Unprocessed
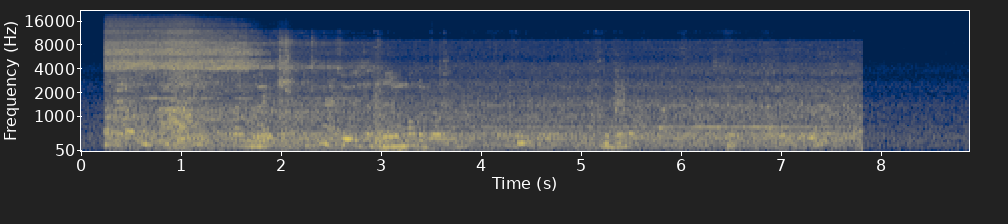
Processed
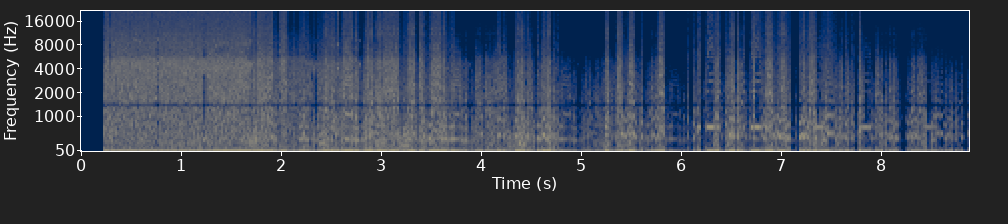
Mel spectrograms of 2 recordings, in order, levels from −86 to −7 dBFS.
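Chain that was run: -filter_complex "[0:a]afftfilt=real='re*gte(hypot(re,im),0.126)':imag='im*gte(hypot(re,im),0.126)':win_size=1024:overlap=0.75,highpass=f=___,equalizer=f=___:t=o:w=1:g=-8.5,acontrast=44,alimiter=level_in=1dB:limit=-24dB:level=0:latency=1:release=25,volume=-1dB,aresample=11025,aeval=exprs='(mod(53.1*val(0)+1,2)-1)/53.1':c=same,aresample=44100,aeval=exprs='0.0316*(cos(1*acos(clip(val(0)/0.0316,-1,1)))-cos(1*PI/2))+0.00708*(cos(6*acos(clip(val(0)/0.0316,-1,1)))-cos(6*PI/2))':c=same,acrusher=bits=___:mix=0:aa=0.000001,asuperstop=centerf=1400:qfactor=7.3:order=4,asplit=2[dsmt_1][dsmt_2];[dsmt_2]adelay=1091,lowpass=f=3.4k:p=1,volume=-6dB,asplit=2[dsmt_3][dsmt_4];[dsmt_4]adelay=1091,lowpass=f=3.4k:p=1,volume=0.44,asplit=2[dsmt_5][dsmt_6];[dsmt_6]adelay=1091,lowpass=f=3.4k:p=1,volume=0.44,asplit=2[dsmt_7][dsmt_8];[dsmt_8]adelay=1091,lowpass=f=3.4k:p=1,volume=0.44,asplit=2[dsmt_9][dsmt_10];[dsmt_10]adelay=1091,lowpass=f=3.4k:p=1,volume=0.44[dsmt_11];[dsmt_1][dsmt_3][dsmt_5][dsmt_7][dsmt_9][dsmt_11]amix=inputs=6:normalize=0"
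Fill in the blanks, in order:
650, 2.5k, 6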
